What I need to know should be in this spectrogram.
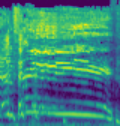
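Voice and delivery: high laughing shout of joy; ecstatic shout. Pretend. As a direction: scream with giddy relief. Parent escaping the kid.

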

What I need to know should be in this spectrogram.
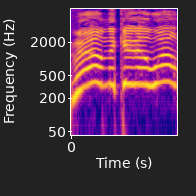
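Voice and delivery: high, loud mocking Cameron voice; James Cameron impression. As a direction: ham up the big Oscar speech. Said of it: "And he does, like".

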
